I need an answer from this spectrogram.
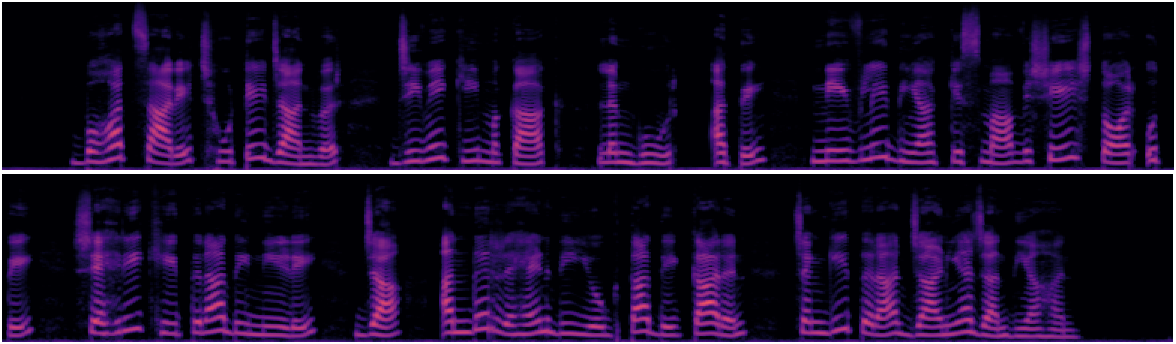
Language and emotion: Punjabi, neutral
